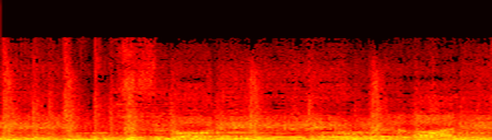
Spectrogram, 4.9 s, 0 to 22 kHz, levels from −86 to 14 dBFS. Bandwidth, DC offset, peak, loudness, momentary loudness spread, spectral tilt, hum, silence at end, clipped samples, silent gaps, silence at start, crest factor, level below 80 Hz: 16.5 kHz; under 0.1%; -2 dBFS; -19 LUFS; 3 LU; -5.5 dB/octave; none; 0 s; under 0.1%; none; 0 s; 16 dB; -24 dBFS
